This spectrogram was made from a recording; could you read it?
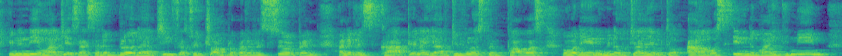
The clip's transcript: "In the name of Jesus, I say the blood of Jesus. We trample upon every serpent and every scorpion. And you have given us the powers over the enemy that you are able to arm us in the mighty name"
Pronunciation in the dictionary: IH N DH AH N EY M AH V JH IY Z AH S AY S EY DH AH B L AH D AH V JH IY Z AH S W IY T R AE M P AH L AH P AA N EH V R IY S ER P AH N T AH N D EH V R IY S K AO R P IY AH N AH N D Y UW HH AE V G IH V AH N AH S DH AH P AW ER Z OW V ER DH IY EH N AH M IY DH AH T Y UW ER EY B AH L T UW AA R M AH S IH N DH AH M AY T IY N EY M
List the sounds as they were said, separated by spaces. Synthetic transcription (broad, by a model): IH N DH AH N EY M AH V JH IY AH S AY S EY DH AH B L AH D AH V JH IY Z AH S W IY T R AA M P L AH P AA N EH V IY S ER P AH N T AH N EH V IY S K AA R P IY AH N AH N Y UW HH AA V G IH V AH N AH S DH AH P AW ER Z OW V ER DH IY EH N AH M IY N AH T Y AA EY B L T UW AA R M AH S IH N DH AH M AY T IY N EY M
